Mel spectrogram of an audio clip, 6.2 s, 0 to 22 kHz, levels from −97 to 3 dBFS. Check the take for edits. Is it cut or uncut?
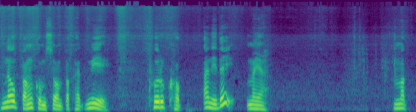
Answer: uncut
